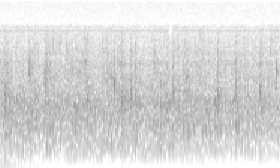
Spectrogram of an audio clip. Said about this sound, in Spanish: ¿Pueden dar un aplauso al Señor? Amén.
